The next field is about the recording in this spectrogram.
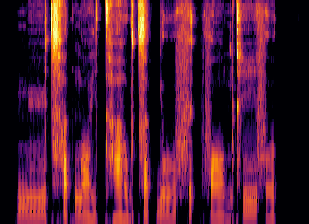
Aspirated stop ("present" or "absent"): present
